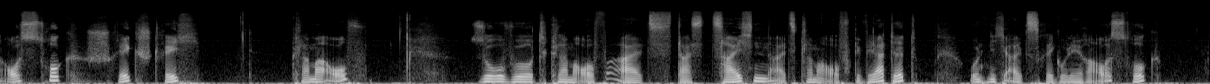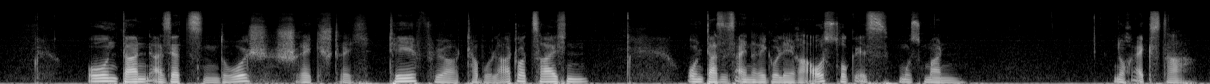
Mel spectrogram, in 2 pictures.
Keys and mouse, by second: 13.0 click, 14.8 t, 22.3-23.4 drag.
